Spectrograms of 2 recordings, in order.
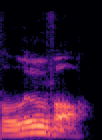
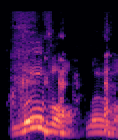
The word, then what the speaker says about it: Louisville: It's pronounced Louisville. Louisville.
